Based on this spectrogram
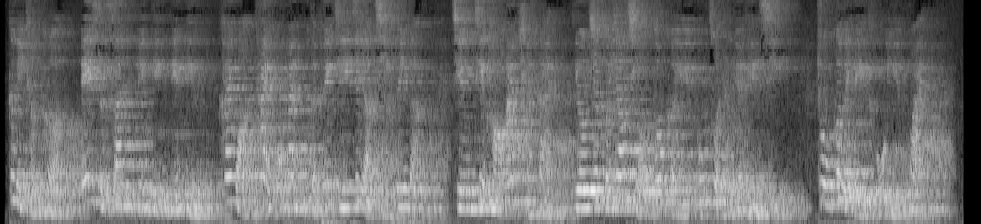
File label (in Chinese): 航空配音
